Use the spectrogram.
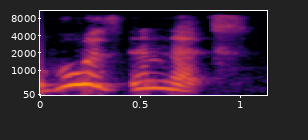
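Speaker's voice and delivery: ordinary talk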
